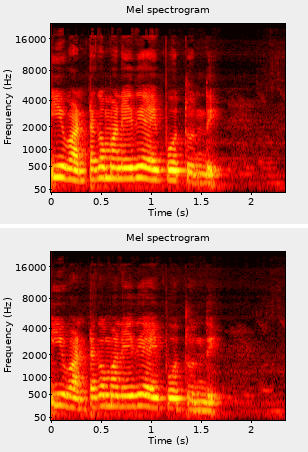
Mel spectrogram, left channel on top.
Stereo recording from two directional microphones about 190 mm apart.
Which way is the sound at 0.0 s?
60° left (ahead or behind).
